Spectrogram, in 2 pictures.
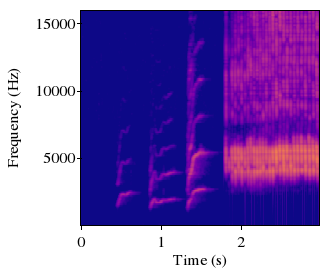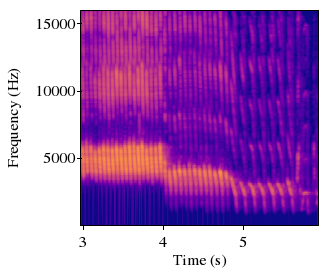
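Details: Young canary out of its cage on a hand gives three short rising whistles, then bursts into a long rapid buzzy trill followed by a run of descending chirps.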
